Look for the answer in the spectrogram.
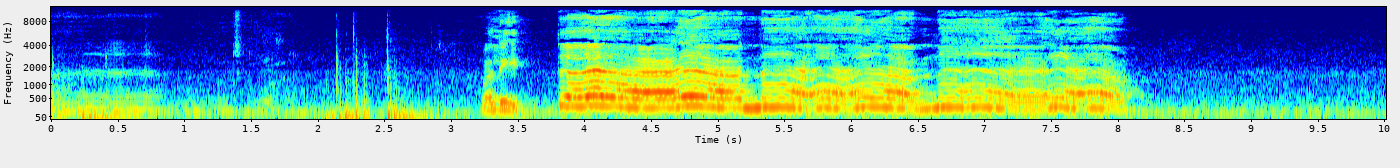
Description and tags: Kalyani - Vali
In this recording, done at IIT Madras in India, the artist performs the Vali gamaka several times. This gamaka feels like a circular movement.
carnatic, compmusic, gamaka, india, music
